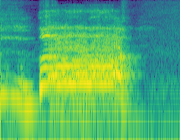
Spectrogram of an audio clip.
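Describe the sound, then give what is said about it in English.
A voice imitates a caveman's yell with a loud, sustained, rough cry that holds steady for nearly a second before trailing off. A shorter, lower vocal sound comes just before it. “And he's gonna let out a caveman's yell.”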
